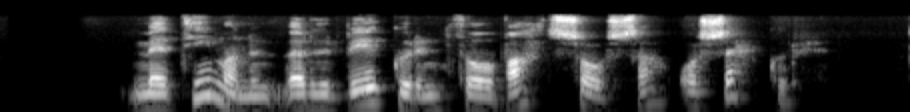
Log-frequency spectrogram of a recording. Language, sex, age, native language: Icelandic, male, 40-49, Icelandic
